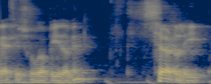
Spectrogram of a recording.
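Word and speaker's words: Cearley: Que se llama Clint, voy a decir su apellido bien, Searly o Searly se escribe.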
